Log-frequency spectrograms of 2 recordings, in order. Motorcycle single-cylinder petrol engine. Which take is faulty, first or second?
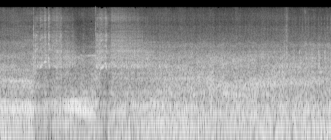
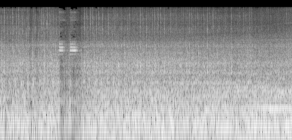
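second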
